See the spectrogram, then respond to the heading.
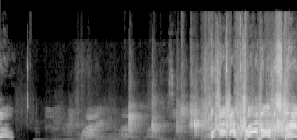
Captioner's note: audience applauding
